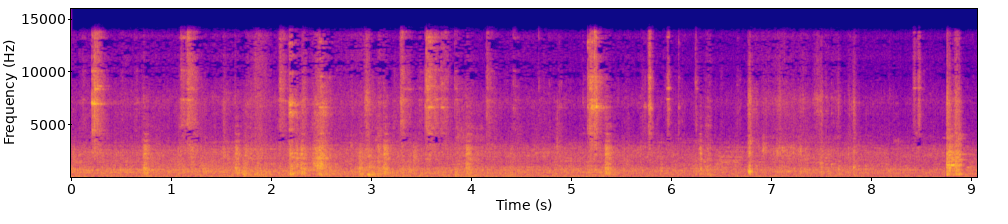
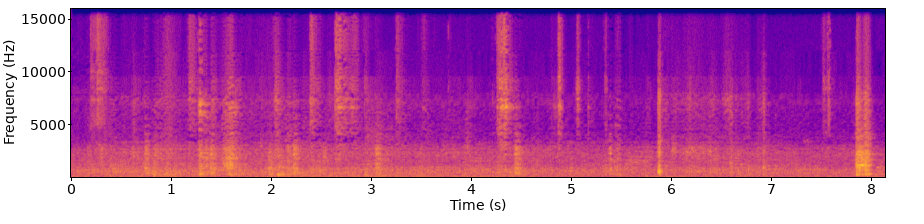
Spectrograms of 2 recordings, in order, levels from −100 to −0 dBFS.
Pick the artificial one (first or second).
second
